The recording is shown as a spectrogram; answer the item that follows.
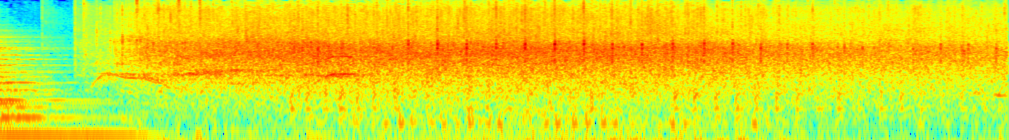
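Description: A violin soloist and orchestra end a concerto on a final chord that cuts off less than a second in, and audience applause follows and keeps going.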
